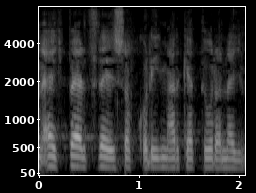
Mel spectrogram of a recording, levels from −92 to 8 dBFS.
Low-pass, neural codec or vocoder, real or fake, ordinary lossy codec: none; none; real; none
